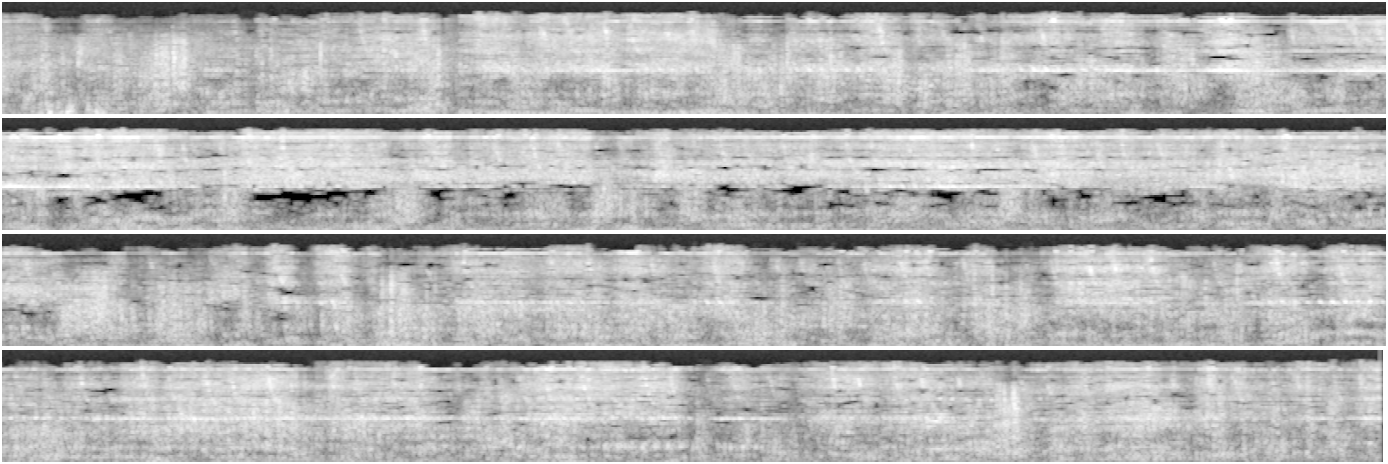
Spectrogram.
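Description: A helicopter's rotor thuds loudly close by.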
